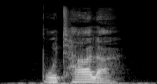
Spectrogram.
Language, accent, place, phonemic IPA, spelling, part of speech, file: German, Germany, Berlin, /bʁuˈtaːlɐ/, brutaler, adjective, De-brutaler.ogg
- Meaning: 1. comparative degree of brutal 2. inflection of brutal: strong/mixed nominative masculine singular 3. inflection of brutal: strong genitive/dative feminine singular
